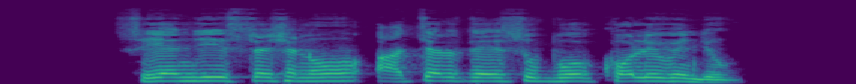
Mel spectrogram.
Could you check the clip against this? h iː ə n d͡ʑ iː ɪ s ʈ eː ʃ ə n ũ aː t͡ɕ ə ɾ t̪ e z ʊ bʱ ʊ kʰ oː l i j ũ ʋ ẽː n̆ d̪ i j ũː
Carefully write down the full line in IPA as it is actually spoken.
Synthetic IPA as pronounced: s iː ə n d͡ʑ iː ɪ s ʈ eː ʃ ə n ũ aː t͡ɕ ə ɾ t̪ e s ʊ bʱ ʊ kʰ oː l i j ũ ʋ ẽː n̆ d̪ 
